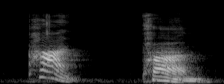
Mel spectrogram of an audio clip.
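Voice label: "pan4", Mandarin Chinese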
